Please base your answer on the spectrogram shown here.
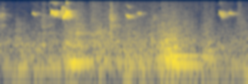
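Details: Pine siskin giving a few short, high, thin chirps in scattered bursts, with soft rustling and low background rumble between notes.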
